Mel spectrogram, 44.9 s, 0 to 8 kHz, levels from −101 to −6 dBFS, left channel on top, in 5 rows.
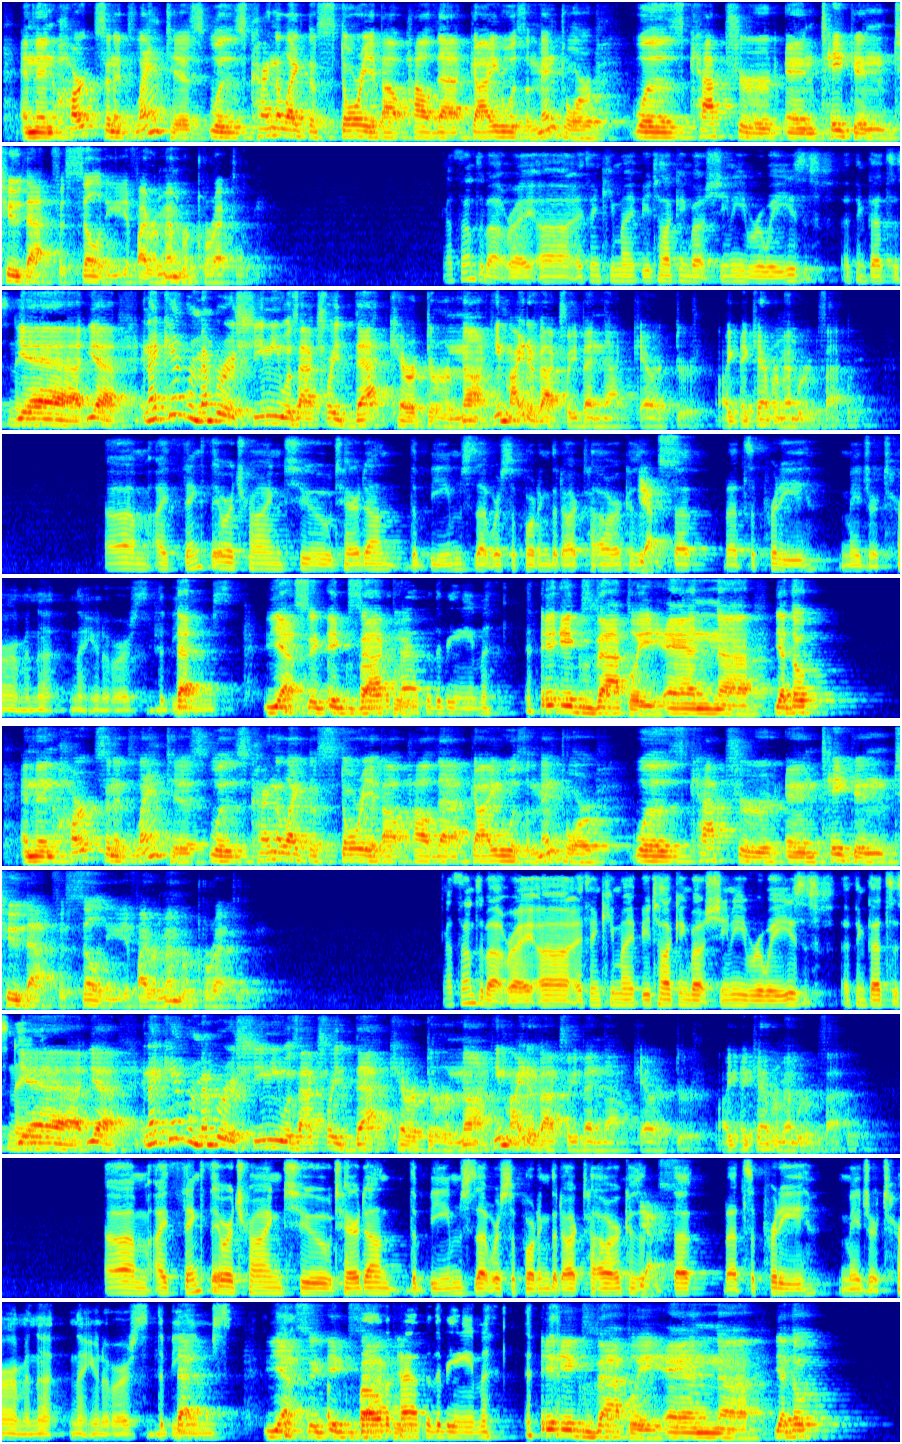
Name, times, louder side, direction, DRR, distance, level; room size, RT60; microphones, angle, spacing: voice 1, 0.0-11.4 18.1-24.8 25.2-26.3 33.3-33.4 37.7-37.8 38.5-40.0 41.3-43.9, left 2 dB, 35° left, 4 dB, 1.8 m, -27 dB
voice 2, 13.4-18.4 28.0-33.4 33.7-33.8 34.2-35.1 35.3-38.1 38.7-38.8 39.5-40.8 41.1-41.5, right 6 dB, 85° right, 16 dB, 0.6 m, -32 dB
21.0 x 10.5 x 3.2 m, 0.73 s
head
